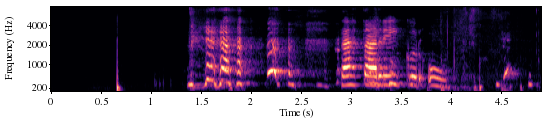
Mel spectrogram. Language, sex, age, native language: Icelandic, male, 8, Icelandic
